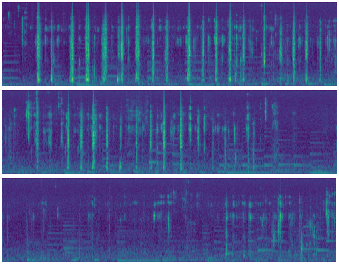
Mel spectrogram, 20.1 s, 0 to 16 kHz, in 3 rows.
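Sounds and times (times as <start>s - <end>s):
crunchy food being chewed: 0.0s - 12.4s, 13.2s - 20.0s.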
